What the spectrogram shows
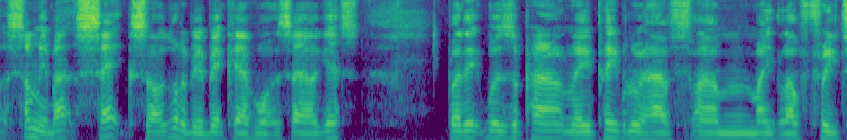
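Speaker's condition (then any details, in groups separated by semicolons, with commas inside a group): No condition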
